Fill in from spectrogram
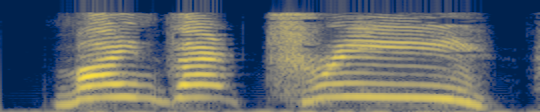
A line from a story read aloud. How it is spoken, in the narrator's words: Harry bellowed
